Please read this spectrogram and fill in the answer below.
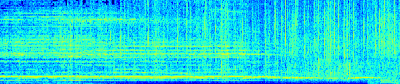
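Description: Male sorikkun (Korean traditional singer) holding one long, high note at a climax of the song, backed by a Korean traditional orchestra. The note breaks off about five seconds in into shorter sliding vocal phrases.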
